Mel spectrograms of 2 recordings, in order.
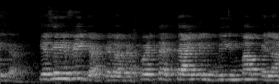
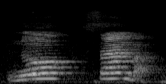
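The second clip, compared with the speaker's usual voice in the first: very slow emphasis; 5 dB quieter, much slower than usual. Real, not acted.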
